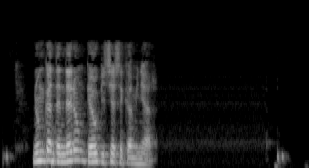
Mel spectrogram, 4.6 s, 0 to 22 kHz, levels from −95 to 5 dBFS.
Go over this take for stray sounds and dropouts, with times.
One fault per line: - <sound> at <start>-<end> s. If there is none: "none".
none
